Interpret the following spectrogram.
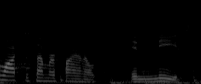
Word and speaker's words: Nice: the summer finals in Nice, not nice, how I keep mispronouncing it. Nice.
